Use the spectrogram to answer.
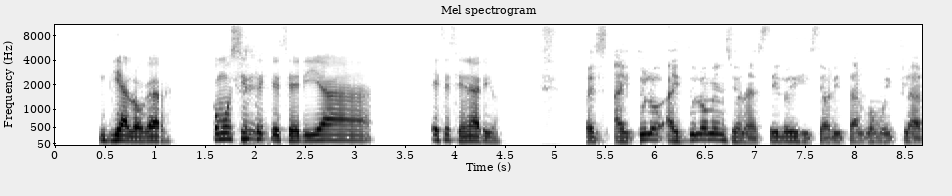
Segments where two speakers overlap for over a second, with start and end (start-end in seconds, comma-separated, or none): none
